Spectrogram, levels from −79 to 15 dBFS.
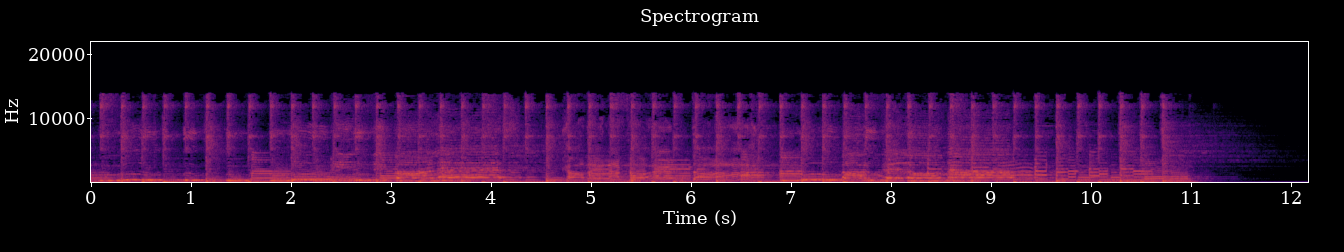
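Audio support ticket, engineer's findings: No faults found on listening review of the audio. No symptoms to log, no component flagged.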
